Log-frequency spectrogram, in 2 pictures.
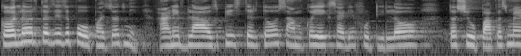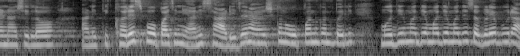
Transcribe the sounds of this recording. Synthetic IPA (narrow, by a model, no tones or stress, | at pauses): kələɾt̪əɾd͡zed͡zəpowpat͡sɔt̪ni | aɽ̃iblawd͡zpist̪əɾt̪ɔsamkəeksajɽĩnfuʈilə | t̪əɕiwpakət͡smɛɭɳaəɕilə | aɽ̃it̪ikʰəɾet͡spɔwpat͡ɕinajaɽ̃isaɽid͡zəɾãjoɕkənopənkənpəli | məd̪ʱjeməd̪ʱːjeməd̪ʱːjeməd̪ʱːjesəɡɭjabuɾa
